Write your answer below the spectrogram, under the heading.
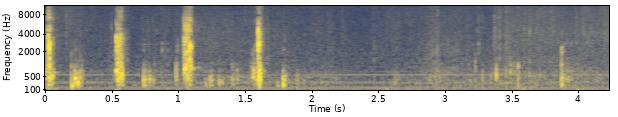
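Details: A large female African elephant on a private game reserve in pre-dawn darkness munches happily, breaking sticks: loud crunching, tearing bursts about twice a second, then softer munching, over a steady low mechanical hum.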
